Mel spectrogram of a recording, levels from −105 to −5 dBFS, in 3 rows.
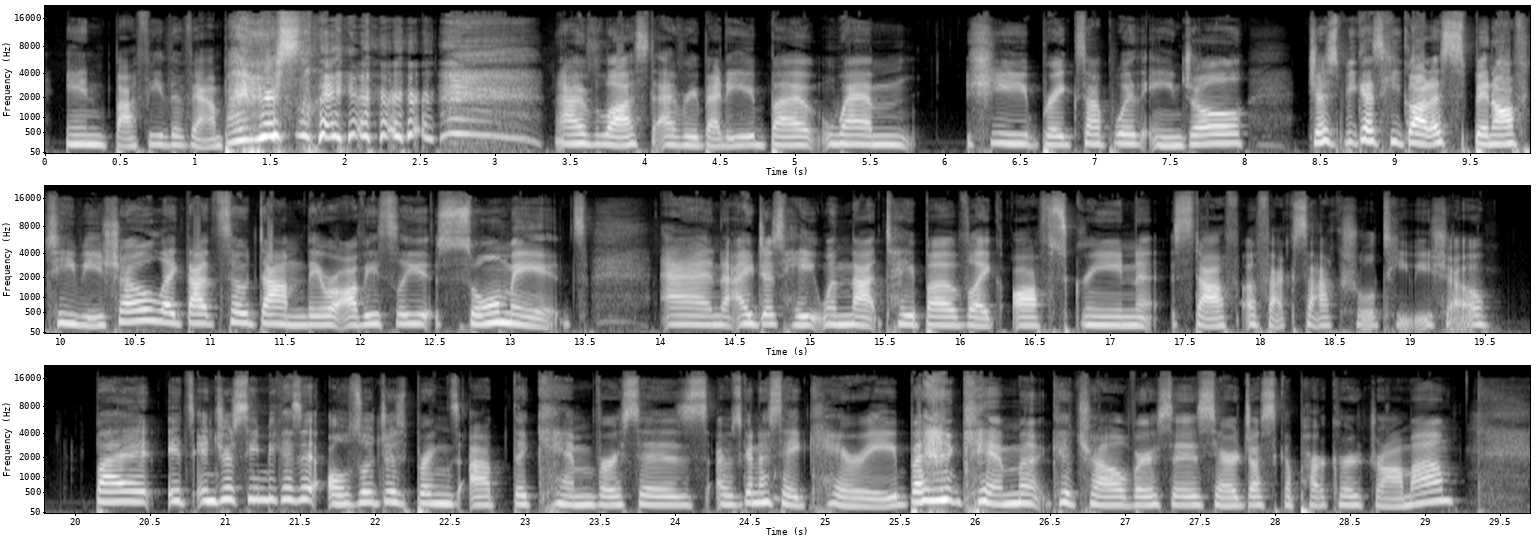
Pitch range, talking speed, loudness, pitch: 190-245 Hz, 150 wpm, -20 LUFS, 210 Hz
